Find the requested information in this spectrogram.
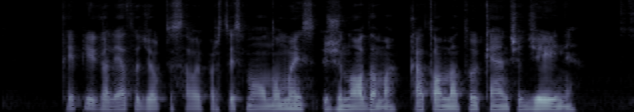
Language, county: Lithuanian, Kaunas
